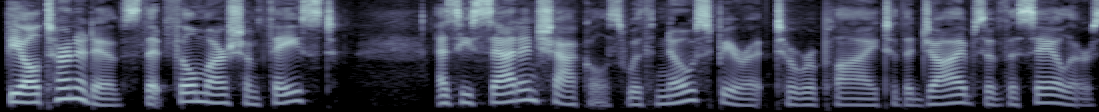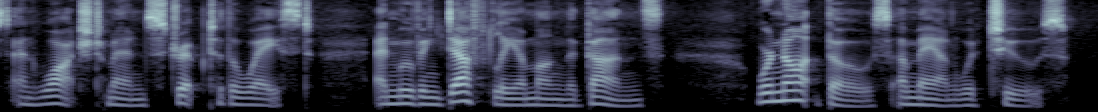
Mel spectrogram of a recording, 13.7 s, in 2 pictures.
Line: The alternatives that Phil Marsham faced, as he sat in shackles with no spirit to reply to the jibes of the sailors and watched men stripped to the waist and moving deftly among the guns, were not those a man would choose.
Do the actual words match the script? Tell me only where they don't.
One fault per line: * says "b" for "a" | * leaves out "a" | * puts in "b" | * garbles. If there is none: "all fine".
all fine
